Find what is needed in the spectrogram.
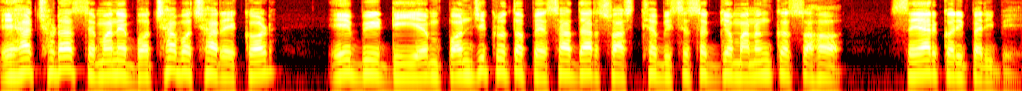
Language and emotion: Odia, neutral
